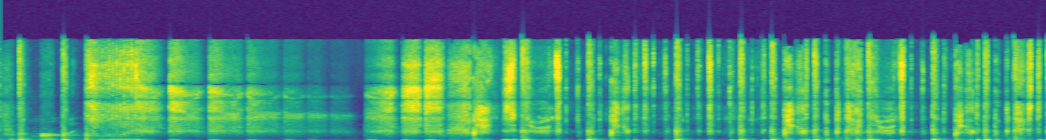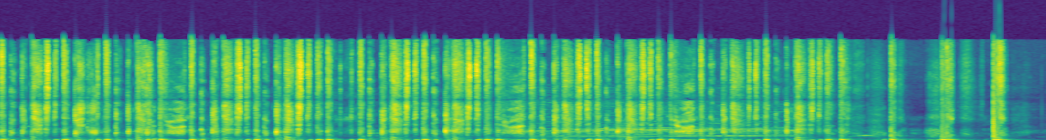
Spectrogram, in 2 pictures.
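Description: A young man beatboxes fast, punchy drum sounds into a microphone through loudspeakers in a large echoing hall.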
